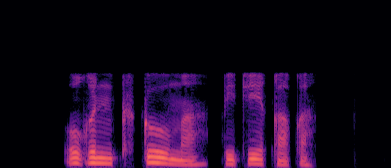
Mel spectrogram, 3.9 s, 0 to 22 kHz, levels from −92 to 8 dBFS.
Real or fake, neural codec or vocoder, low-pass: real; none; 3.6 kHz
